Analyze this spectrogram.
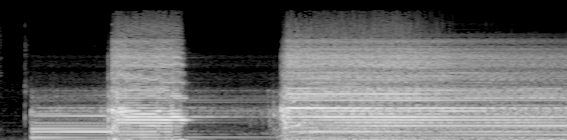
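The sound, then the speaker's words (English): An electric guitar plays through heavy distortion and reverb. A sustained buzzing tone is cut by a brief, louder harsh burst, then a long, loud distorted chord rings out and washes on to the end. “stop with the reverb and distortion.”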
